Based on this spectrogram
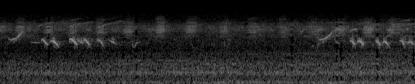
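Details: White-faced whistling ducks at Rosie's Pan waterhole, 25 November 2020: clear whistled notes in quick pairs and triplets, a burst at the start and another near the end, with a continuous high insect drone behind.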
